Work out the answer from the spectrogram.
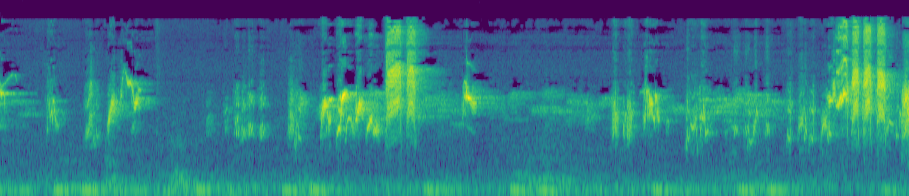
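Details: Competing male red-whiskered bulbul giving 'kè' contest song: scattered short chirps build into a run of quick, fluty warbling notes, with loud harsh rasping bursts near the middle and end over a steady low hum.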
